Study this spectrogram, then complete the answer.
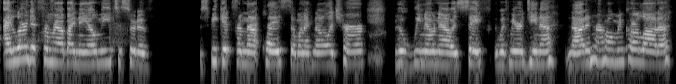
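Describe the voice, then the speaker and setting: A woman's voice: a little high, a bit bright, poor audio. A woman leading Shabbat services over a video call, speaking heartfelt and emotional, close to tears. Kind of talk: heartfelt spoken Shabbat reflection. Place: home meditation and prayer room.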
